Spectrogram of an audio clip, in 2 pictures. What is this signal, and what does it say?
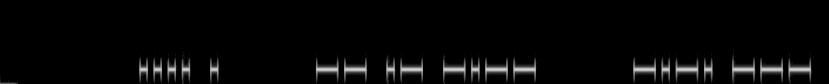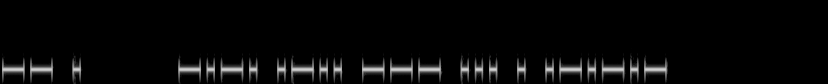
Morse code, heard as a keyed tone, about 17 wpm, 700 Hz. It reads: HE MAY COME CLOSE.
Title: 2x Word-Spacing - Sentences from Top 300 Words - 17wpm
